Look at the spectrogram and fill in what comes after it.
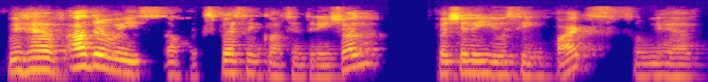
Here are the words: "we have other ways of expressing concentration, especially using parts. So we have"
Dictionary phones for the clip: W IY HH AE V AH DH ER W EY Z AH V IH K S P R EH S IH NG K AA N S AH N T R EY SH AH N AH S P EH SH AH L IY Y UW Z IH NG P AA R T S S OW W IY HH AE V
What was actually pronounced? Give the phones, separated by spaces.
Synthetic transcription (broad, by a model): W IY HH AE V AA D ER W EY S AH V IH K S P R EH S IH NG K AA N S AH N T R EY SH AH N S P EH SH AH L IY Y UW S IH NG P AA R T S S OW W IY HH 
